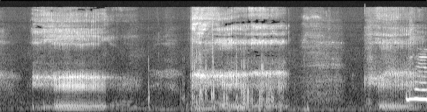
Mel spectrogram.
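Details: Xander snoring: three rhythmic, rattling snores recurring about every two and a half seconds, each on a breath in.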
